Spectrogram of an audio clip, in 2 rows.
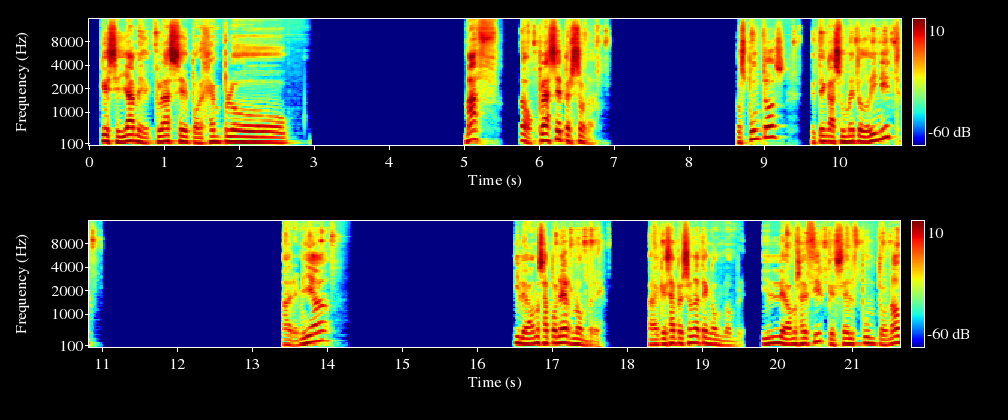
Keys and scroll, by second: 7.3-16.1 typing, 8.8 Return, 17.5-19.6 typing, 21.3-21.6 typing.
